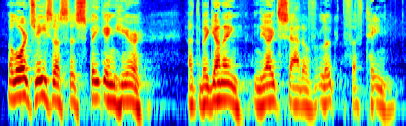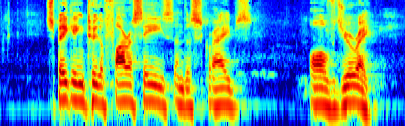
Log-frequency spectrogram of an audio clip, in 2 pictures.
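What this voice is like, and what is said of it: Hoarse voice. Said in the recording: “I'm just recovering from laryngitis”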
